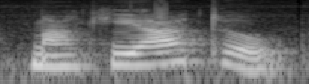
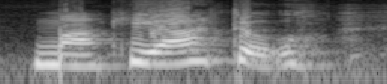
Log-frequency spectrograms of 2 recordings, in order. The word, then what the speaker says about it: macchiato: Flat white, माकियाटो, आहा इट is pronounced as माकियाटो. माकियाटो, macchiato.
